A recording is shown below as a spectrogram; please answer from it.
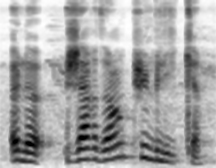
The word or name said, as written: le jardin public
